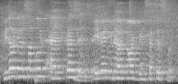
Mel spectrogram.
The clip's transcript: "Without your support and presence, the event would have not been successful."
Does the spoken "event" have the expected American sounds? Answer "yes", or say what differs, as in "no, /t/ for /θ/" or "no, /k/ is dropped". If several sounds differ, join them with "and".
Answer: no, /n/ is dropped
